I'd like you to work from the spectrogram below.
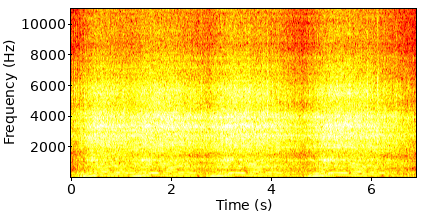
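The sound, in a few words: Hero Honda Karizma R motorcycle engine revving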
